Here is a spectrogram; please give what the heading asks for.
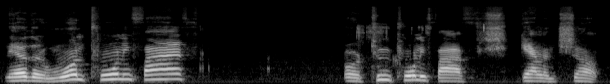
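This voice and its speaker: A man telling a folksy story in an easy, drawn-out way. His voice sits a little high and he takes his time. The sound is dry and close. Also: expressive, a little mellow, no room sound. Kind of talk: casual chat.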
